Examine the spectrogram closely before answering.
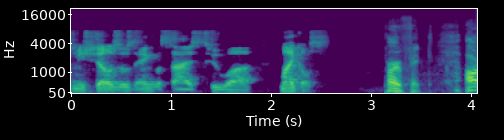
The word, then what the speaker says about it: Michels: it it it is Michael's and um maybe that's like my hidden goal is for everybody say no it's not Mitchell's it's Michael's he's big now yes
